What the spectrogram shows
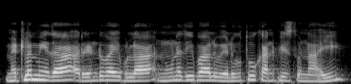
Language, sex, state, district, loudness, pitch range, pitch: Telugu, male, Telangana, Komaram Bheem, -15 LUFS, 170-195 Hz, 180 Hz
